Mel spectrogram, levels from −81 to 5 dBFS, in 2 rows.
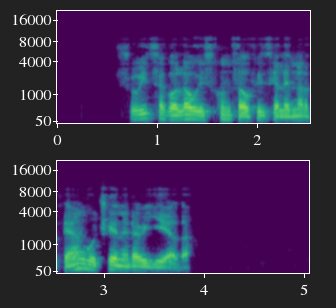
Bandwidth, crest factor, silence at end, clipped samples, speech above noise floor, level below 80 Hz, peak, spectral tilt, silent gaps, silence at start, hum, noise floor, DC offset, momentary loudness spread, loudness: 9.6 kHz; 16 dB; 1.2 s; under 0.1%; 62 dB; -64 dBFS; -4 dBFS; -6 dB/octave; none; 0.65 s; none; -81 dBFS; under 0.1%; 7 LU; -19 LUFS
